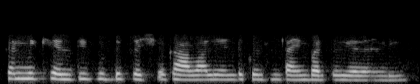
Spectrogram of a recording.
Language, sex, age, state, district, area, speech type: Telugu, female, 18-30, Telangana, Siddipet, rural, conversation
